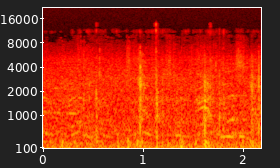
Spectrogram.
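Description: Street ambience: voices of passers-by talking, with footsteps clicking on the ground a few times a second and a low rumble underneath.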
